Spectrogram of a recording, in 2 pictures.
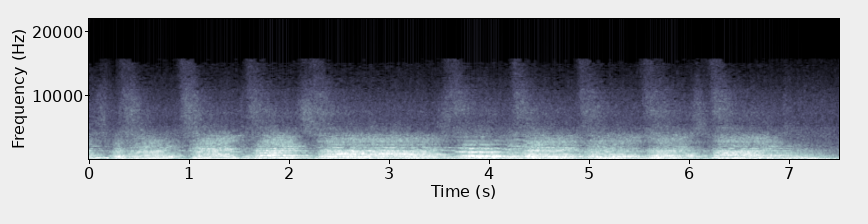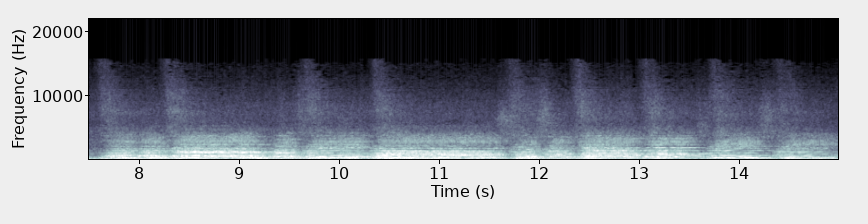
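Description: Background choral music: a choir singing sustained chords with accompaniment.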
